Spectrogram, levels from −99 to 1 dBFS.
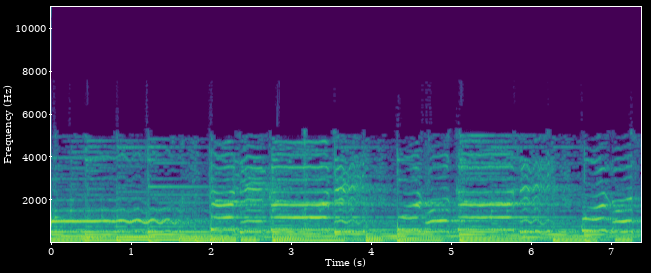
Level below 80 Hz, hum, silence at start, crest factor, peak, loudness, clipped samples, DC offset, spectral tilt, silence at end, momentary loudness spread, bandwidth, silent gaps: -26 dBFS; none; 0 s; 14 dB; -2 dBFS; -16 LUFS; under 0.1%; under 0.1%; -11.5 dB/octave; 0 s; 4 LU; 5.4 kHz; none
